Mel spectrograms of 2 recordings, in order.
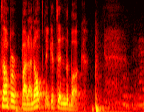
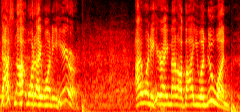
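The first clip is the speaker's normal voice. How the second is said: higher, louder retold complaint with a laugh; mock exasperation; 8 semitones higher, 7 dB louder than usual. Answering my friend's bus offer, exasperated and laughing. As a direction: let the disbelief spill out, half laughing.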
